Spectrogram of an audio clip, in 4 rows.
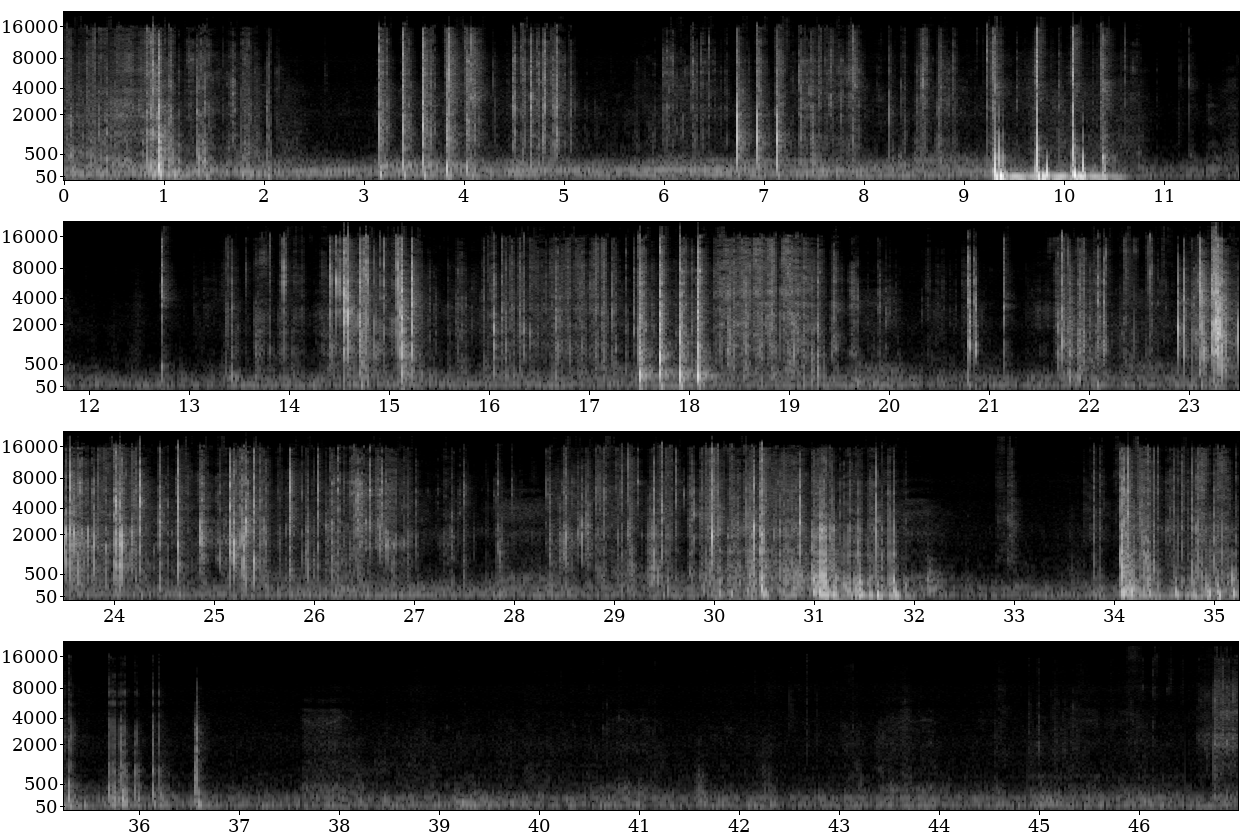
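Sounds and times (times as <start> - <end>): wrappers torn and crinkled: 3.2 - 5.2, 5.8 - 10.6, 13.4 - 19.8, 21.5 - 32.0, 33.8 - 35.9.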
